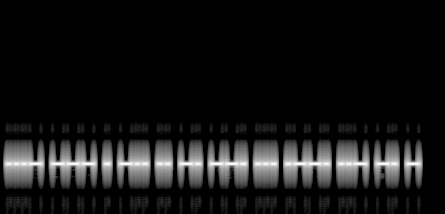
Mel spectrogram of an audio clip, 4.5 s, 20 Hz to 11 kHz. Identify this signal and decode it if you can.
Morse code, heard as a keyed tone, about 32 wpm, 800 Hz. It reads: VOEDINGSPUNT
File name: morse mp3 / HOLLANDAIS texte clair 1 vitesse 30 mots minute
